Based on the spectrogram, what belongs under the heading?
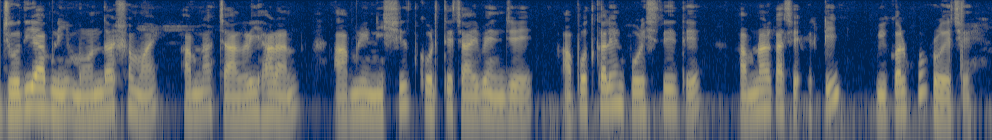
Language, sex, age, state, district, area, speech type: Bengali, male, 30-45, West Bengal, North 24 Parganas, urban, read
